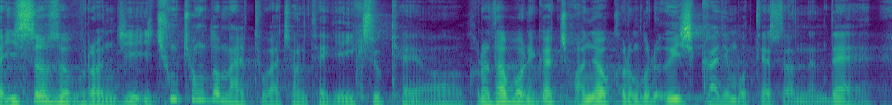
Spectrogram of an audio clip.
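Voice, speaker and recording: A middle-aged male pastor from Chungcheong, Korea, preaches in a loose, humorous storytelling way. His pitch rises and falls with lively swings. His voice trails off into the long reverb of a church sanctuary. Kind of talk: sermon.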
